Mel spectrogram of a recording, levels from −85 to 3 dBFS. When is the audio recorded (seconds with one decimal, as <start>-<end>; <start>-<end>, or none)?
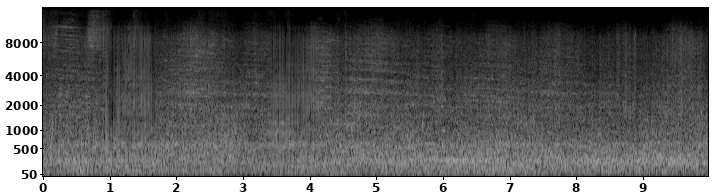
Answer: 0.0-0.9; 1.7-3.4; 4.1-10.0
